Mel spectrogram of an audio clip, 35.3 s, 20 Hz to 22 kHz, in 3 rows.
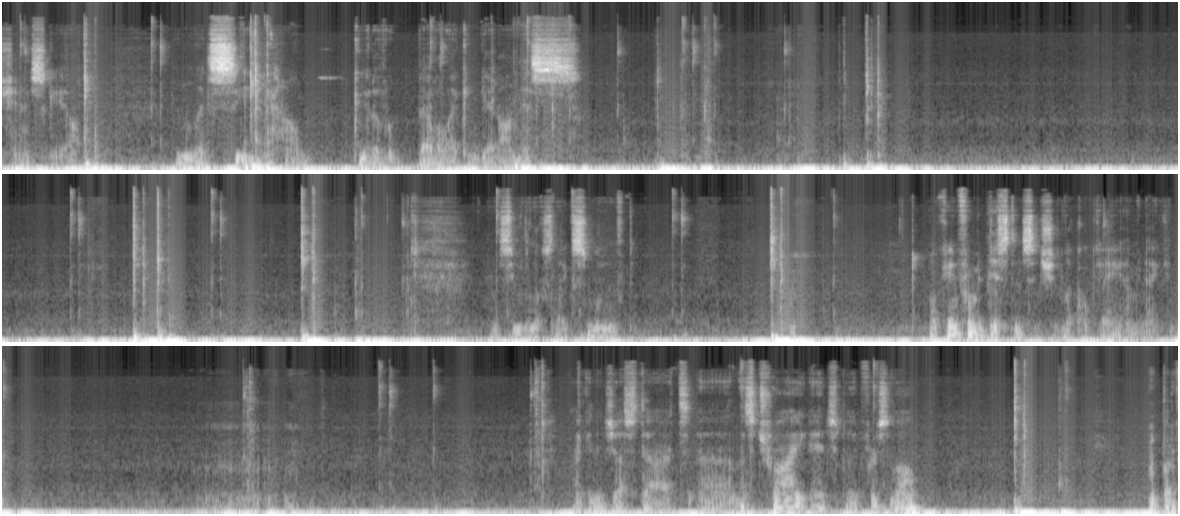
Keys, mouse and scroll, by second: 0.5-4.3 middle drag, 1.2 Tab, 2.9 ctrl+Tab, 5.6 click, 6.1-8.8 drag, 8.8-10.0 middle drag, 8.9 ctrl+b, 13.4 a, 13.6 Tab, 15.1 a, 17.0-18.6 drag, 19.8 a, 27.6 click, 31.3 click, 34.0 a, 34.5-35.2 middle drag.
